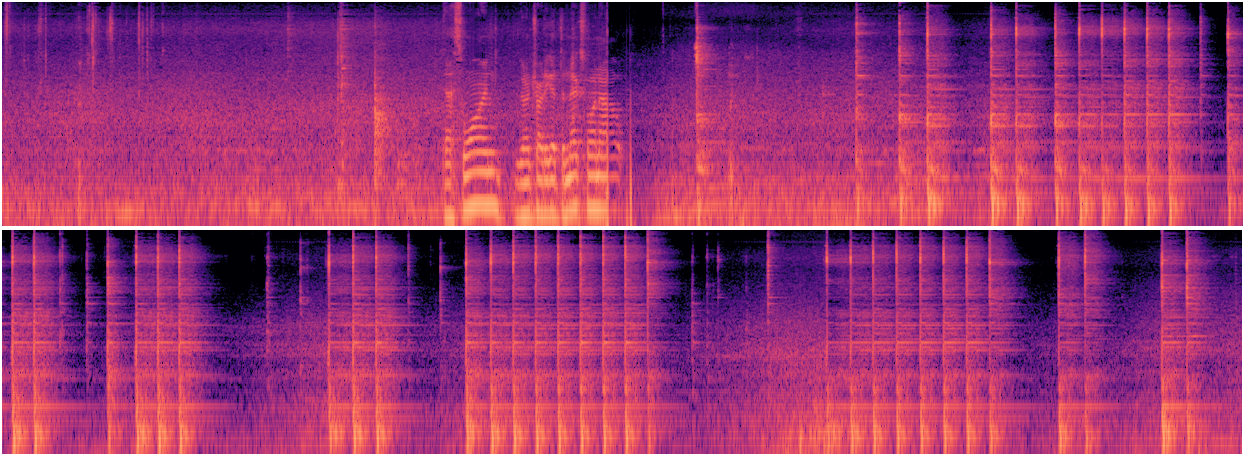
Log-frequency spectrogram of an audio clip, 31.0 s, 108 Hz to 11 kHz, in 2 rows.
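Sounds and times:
hammer striking metal punch: 0:08.6 - 0:09.1, 0:10.6 - 0:24.0, 0:25.8 - 0:30.7.

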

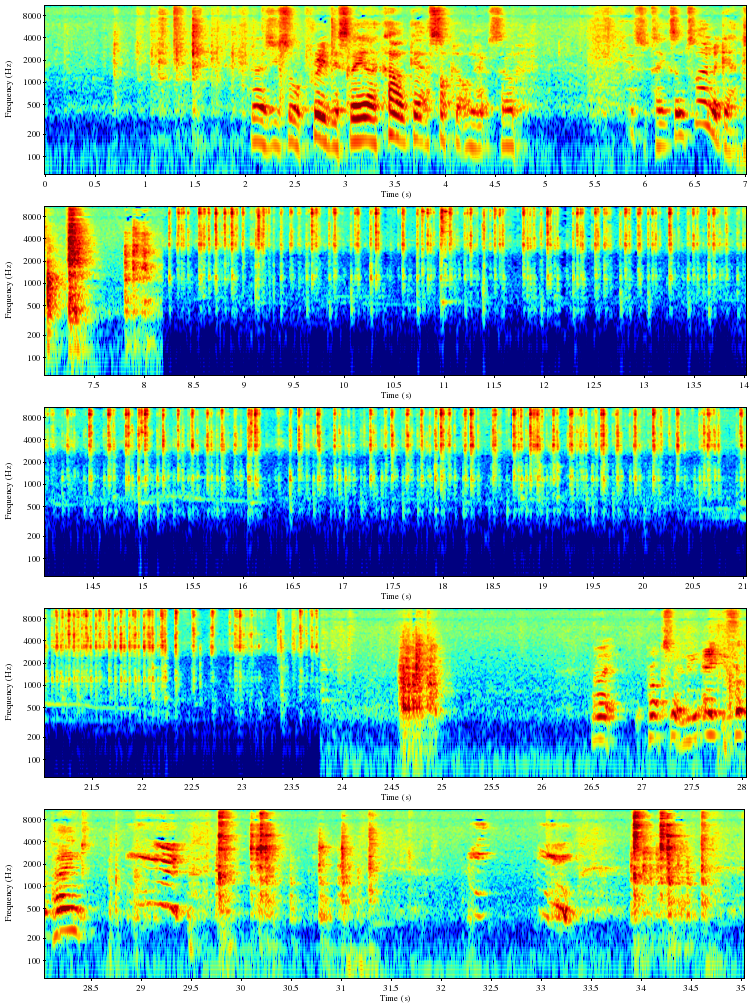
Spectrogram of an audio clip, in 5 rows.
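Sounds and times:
ratchet spanner clicking: 0:08.2 - 0:23.8.

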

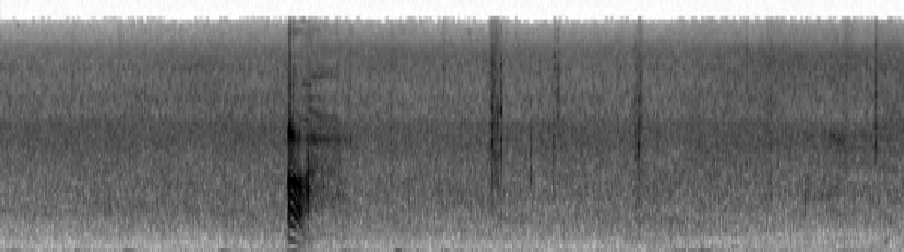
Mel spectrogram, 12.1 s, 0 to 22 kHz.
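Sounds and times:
waterfall rushing water: 0:00.0 - 0:12.0
footsteps on dry leaves and stones: 0:04.6 - 0:12.0.

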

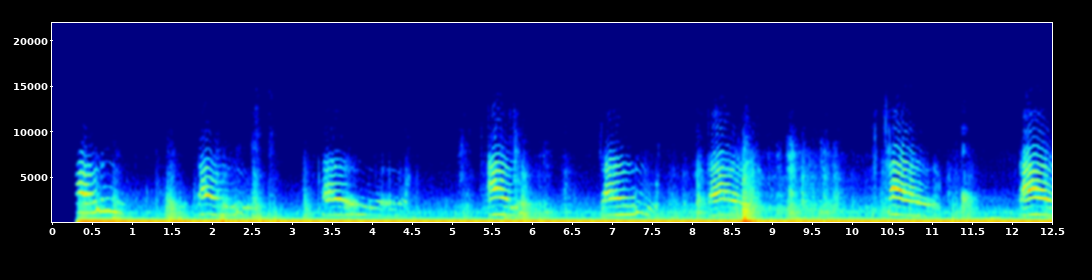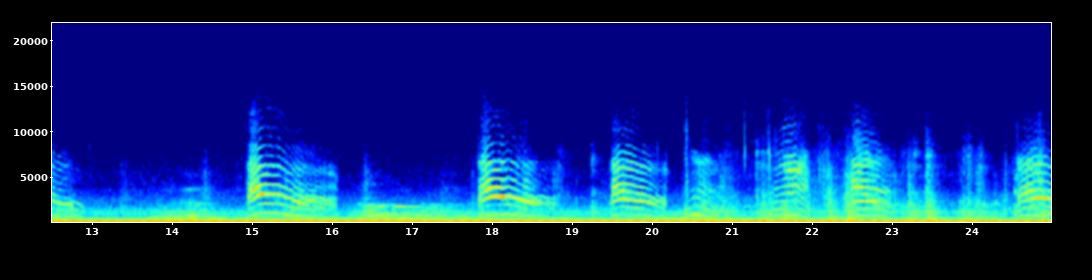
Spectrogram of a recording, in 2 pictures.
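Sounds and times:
steady low hum: 0:00.3 - 0:24.9
kittens mewing: 0:01.8 - 0:04.6, 0:10.3 - 0:13.0, 0:13.6 - 0:23.6, 0:24.3 - 0:24.9.

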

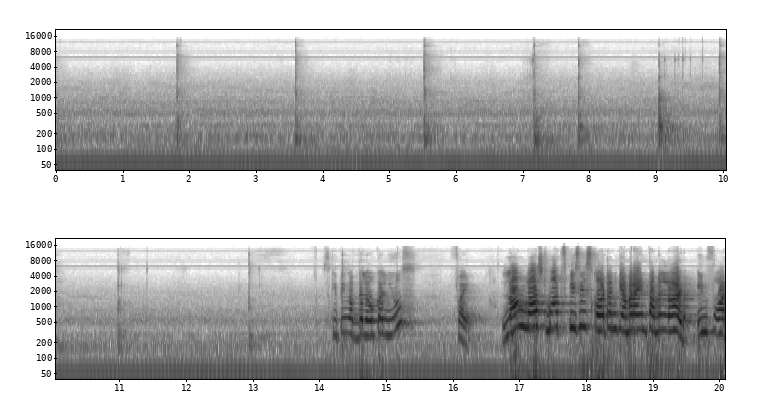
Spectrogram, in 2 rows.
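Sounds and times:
faint low hum: 0:00.0 - 0:20.0
taps on a display screen: 0:01.8 - 0:02.1, 0:03.5 - 0:03.9, 0:05.4 - 0:05.8, 0:07.1 - 0:08.1, 0:09.0 - 0:10.2, 0:10.9 - 0:11.5.

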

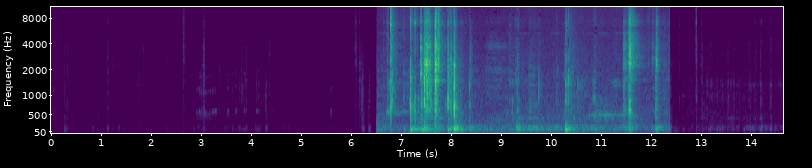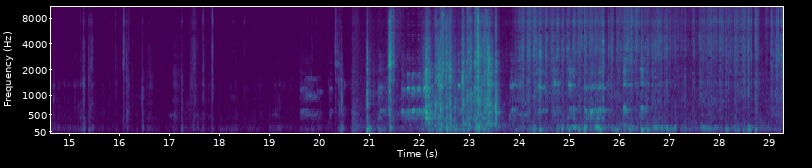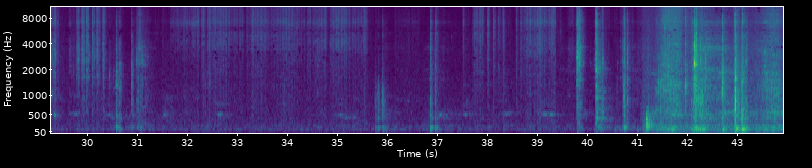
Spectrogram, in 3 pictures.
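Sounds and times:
plastic clatter and scraping: 0:06.5 - 0:12.4, 0:20.3 - 0:23.7, 0:39.8 - 0:43.9
stiff brush scratching: 0:08.4 - 0:12.4, 0:23.8 - 0:30.6, 0:31.5 - 0:35.8, 0:37.5 - 0:39.6, 0:41.1 - 0:43.9.

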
